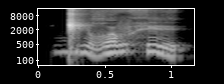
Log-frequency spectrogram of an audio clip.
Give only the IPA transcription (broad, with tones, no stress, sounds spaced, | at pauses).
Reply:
ɡ͡ǁ i˥˩ ʁʷ ʌ˦˥ v h ɪ˥˩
